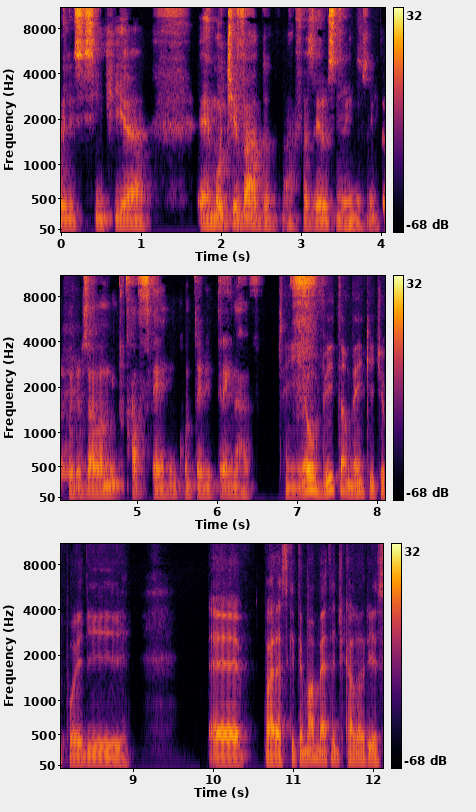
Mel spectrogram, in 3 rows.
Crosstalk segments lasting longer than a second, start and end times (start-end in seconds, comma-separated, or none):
none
